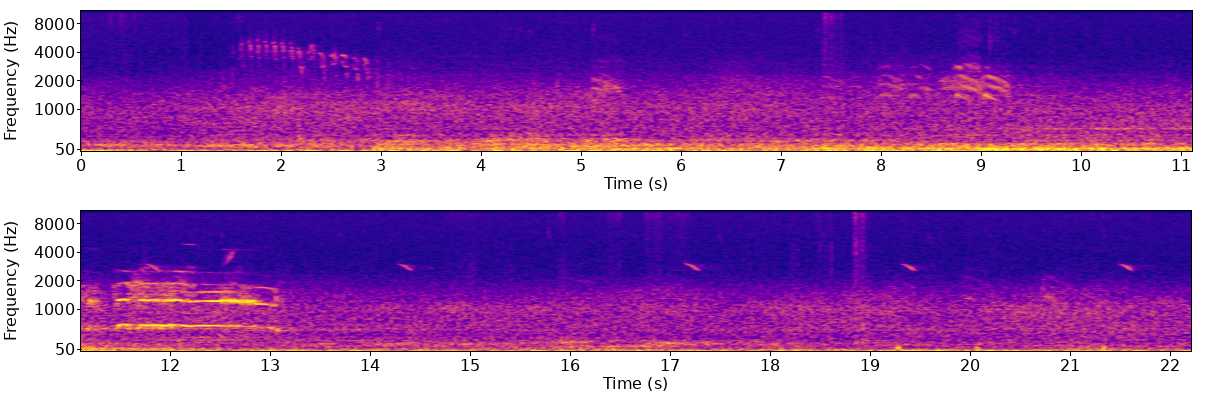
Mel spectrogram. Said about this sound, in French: Peu à peu, le jour se lève et avec lui les oiseaux courageux qui ne fuient pas vers le sud à la première gelée.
